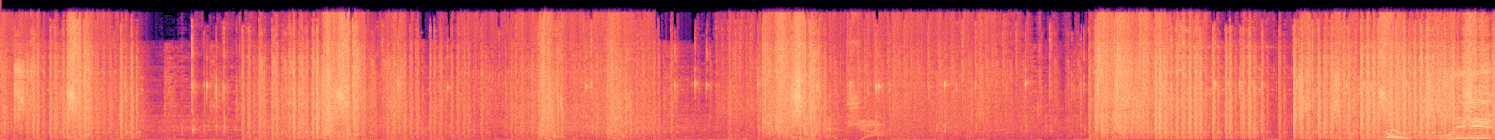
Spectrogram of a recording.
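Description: Rapid automatic gunfire in the shooter game Point Blank, dense bursts of machine-gun shots with brief pauses, close and loud throughout, with a player talking excitedly in between.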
